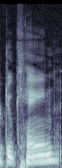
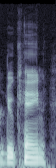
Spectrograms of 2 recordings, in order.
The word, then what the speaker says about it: Duquesne: is going to be Kevin Easley Jr for Duquesne and again that's how you pronounce it Duquesne I like his over 11 and a half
